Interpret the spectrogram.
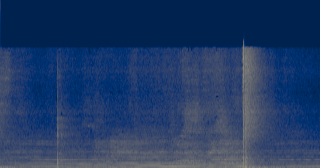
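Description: Music playing with an aerial fireworks display: two firework bangs cut through it, a sharp one about a second in and a louder one near the four-second mark.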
